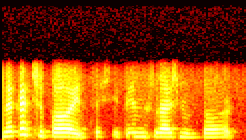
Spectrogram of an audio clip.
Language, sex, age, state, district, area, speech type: Kashmiri, female, 18-30, Jammu and Kashmir, Bandipora, rural, conversation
